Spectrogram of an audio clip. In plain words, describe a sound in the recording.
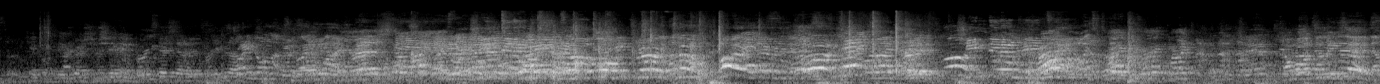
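A crowd cheers and shouts loudly in a large room.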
